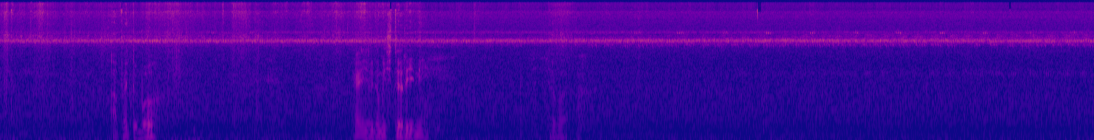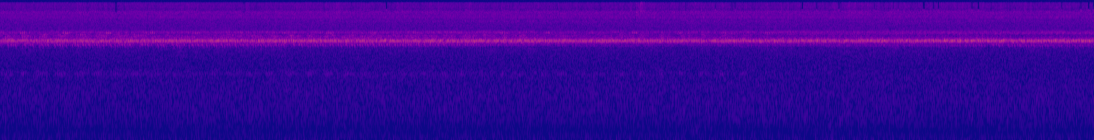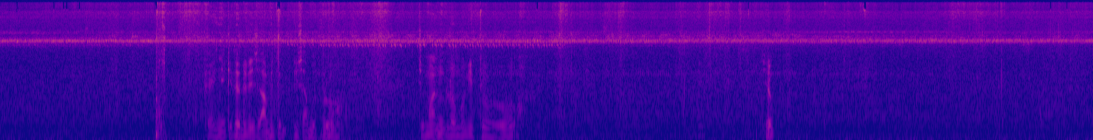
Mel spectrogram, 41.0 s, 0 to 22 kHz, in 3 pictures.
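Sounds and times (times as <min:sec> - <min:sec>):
insects chirring: 0:00.0 - 0:41.0
low background hiss: 0:00.0 - 0:41.0.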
